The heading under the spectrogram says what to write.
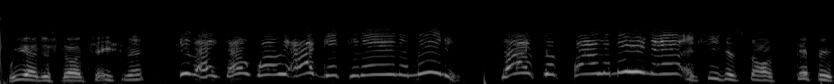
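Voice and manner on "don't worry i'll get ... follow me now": put-on tiny, very high-pitched little girl's voice. Retelling how a possessed daughter spoke: imitating a little slave voice. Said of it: "started talking in this little, like, slave voice".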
